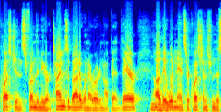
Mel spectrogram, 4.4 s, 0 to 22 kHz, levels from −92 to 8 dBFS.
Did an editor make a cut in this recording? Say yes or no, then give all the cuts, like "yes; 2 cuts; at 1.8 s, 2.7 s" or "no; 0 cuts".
no; 0 cuts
